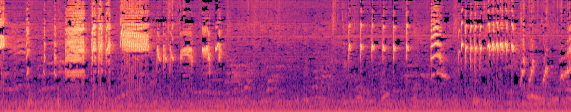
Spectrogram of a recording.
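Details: Asian pied starling in its bathing cage giving bursts of harsh rasping notes and clicks, then after a quiet spell a fast series of repeated chirps and whistled trills.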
